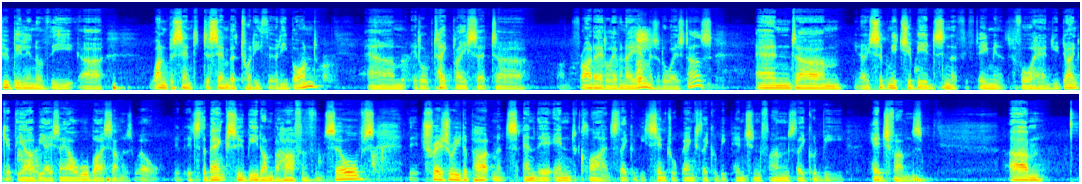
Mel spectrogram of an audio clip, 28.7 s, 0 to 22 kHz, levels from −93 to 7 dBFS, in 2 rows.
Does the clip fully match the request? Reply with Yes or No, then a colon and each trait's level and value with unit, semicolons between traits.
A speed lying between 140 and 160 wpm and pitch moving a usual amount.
No: average, 170 wpm; average, 3.3 semitones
